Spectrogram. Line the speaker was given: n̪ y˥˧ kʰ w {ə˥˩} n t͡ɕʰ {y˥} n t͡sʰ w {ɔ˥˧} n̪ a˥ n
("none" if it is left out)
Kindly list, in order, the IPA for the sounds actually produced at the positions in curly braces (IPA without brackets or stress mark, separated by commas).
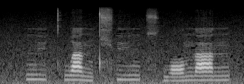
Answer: a˥˩, y˥, ɔ˧˥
